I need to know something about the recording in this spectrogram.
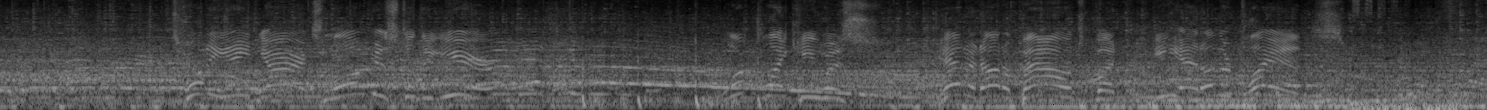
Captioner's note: cheering and Applause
